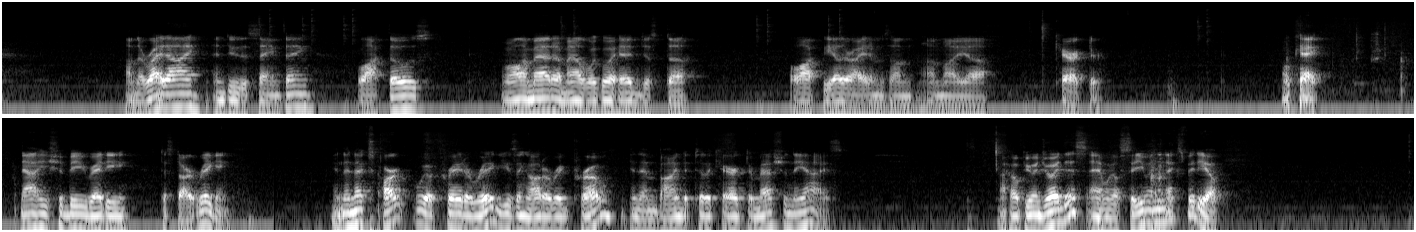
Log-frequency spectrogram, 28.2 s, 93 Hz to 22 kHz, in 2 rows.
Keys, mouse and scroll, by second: 2.5 middle click, 2.5 right click, 3.3 click, 5.5 click, 8.2 click, 11.9 click, 14.7 click.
